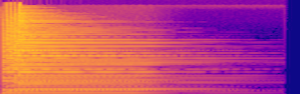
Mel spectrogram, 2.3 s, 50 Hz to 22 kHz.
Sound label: B 7th Suspended 2nd Sharp 5th down Guitar Open F, chord; B7sus2#5 strummed; JGuitar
